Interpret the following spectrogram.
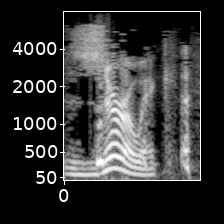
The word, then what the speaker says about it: Zurawik: David zurk z a w i k pronounced zeroic is is with us again today he's the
